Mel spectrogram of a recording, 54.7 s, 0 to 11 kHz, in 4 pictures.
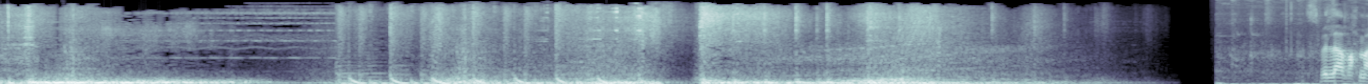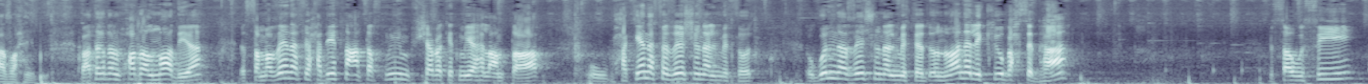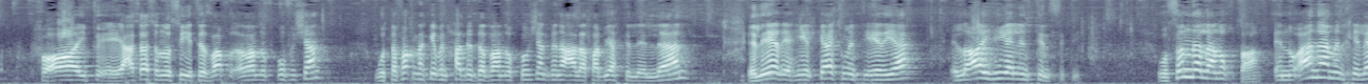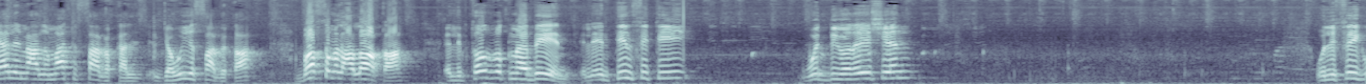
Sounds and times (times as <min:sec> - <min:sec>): Speech: 0:13.1 - 0:24.4, 0:26.4 - 0:38.2, 0:39.0 - 0:48.0, 0:49.1 - 0:50.3, 0:53.4 - 0:54.7.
